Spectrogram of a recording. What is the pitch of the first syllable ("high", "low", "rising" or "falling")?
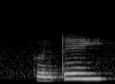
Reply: low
